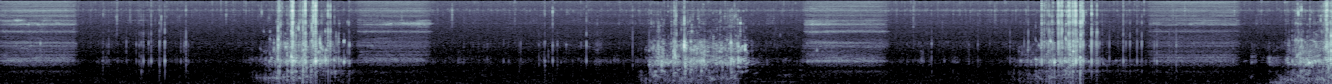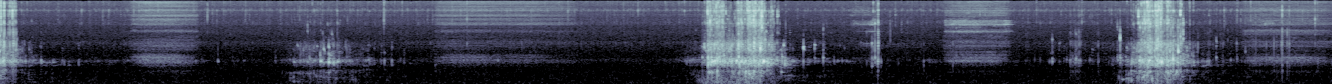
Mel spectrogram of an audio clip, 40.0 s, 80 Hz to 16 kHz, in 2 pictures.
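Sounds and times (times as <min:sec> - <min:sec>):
regulator inhale hiss: 0:00.0 - 0:01.3, 0:05.3 - 0:06.6, 0:12.0 - 0:13.4, 0:17.2 - 0:18.7, 0:21.8 - 0:23.1, 0:26.5 - 0:28.7, 0:32.8 - 0:33.3, 0:34.0 - 0:35.3, 0:38.6 - 0:39.9
exhaled bubbles bubbling: 0:03.8 - 0:05.2, 0:09.6 - 0:11.4, 0:15.2 - 0:16.6, 0:19.0 - 0:21.0, 0:24.2 - 0:25.8, 0:30.4 - 0:32.6, 0:36.7 - 0:38.2.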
